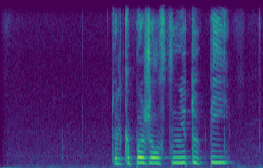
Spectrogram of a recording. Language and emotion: Russian, angry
